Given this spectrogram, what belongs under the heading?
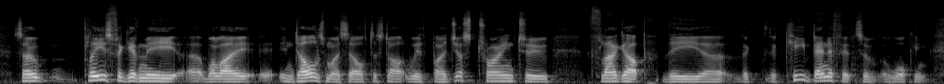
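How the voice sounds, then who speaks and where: Someone speaks with a British accent at a fairly slow pace over a quiet background. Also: man, fairly high pitch for a man, ordinary pitch variation. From UK. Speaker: conference keynote speaker. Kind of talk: conference speech. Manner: hesitant, many fillers.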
